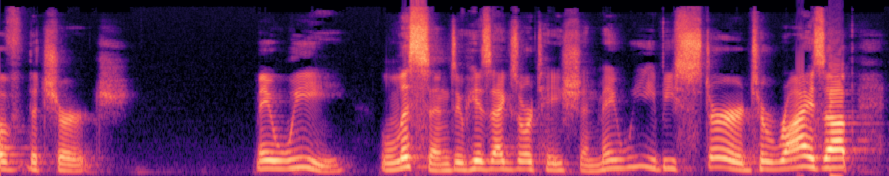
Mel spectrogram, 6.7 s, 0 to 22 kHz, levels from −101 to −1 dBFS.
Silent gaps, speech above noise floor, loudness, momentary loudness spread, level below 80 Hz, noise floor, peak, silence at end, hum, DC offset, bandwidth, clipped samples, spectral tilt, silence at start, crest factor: none; 52 dB; -13 LUFS; 15 LU; -56 dBFS; -66 dBFS; 0 dBFS; 0.15 s; none; under 0.1%; over 20 kHz; 0.4%; -2.5 dB/octave; 0 s; 14 dB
